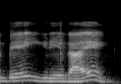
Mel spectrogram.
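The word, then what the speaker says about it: bye: La palabra chao tiene B-Y-E. Yo veo solamente una vocal E, no habría un diptongo, pero ese se pronuncia con el diptongo I, by.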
